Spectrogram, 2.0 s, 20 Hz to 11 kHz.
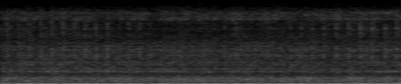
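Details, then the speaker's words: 1977 Mercury Cougar XR-7 V8 after timing set close and during ignition system work, fuel filter and plugs being swapped: low lumpy idle with uneven thudding, engine shaking; no longer dying or losing spark as before, cause not yet found. "but yeah you can hear it shaking"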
